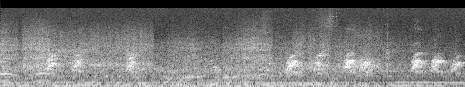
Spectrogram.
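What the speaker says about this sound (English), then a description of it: "Oh, the dog's barking." A dog barks repeatedly at some distance, short yapping bursts in clusters, over a steady hum of game or room background noise.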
